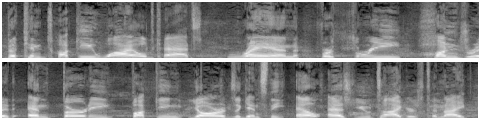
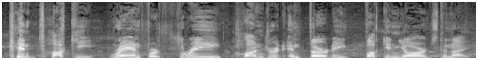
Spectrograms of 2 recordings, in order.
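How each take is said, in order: First: Very slow, each word separately punched; slow, emphatic repeat. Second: THREE HUNDRED AND THIRTY hit hard, word by word; pitched up, punching "three hundred and thirty"; emphatic outrage. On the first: Angry host repeating the rushing total so everybody hears, slow emphatic delivery. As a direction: spell it out slowly for everybody, exasperated. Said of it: "say that more slowly so everybody can hear me". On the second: Host furious at Kentucky's rushing yards, emphatic outrage. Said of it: "say that more slowly". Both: Real, not acted.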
